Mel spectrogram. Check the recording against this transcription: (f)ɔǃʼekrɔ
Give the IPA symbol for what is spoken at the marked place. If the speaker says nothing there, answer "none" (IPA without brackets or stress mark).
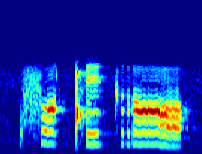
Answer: f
